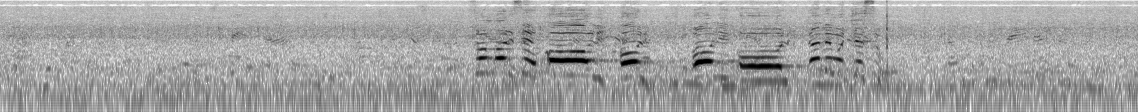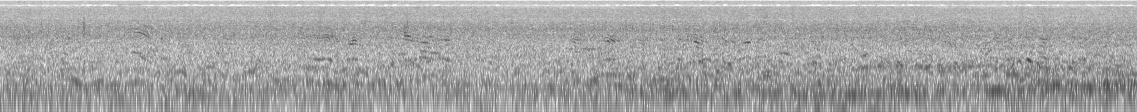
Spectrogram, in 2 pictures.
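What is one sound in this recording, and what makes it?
A crowd murmurs outdoors in the distance.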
